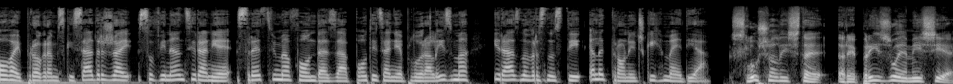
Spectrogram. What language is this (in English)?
Croatian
